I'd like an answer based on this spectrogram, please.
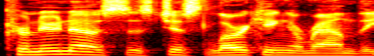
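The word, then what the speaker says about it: Cernunnos: A lot of people say Cernunos. It's more correctly pronounced Cornunos.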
